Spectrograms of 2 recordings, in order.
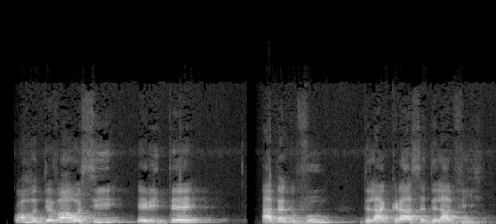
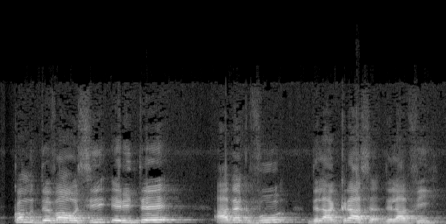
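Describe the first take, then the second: The two takes are said the same way.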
